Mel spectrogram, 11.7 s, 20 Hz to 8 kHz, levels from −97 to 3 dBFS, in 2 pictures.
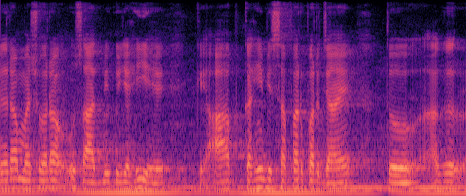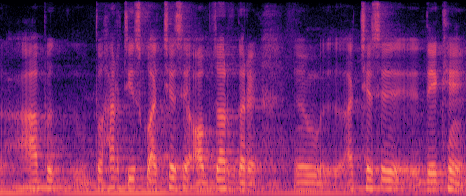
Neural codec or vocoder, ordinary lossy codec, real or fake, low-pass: none; none; real; none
